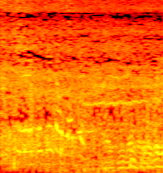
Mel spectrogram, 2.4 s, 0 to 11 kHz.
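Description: People talking in the background, with a faint steady whine from a 1/10-scale RC rock crawler's electric drive as it crawls up a rock slab.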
